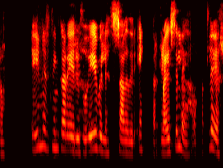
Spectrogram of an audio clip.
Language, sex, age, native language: Icelandic, female, 30-39, Icelandic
